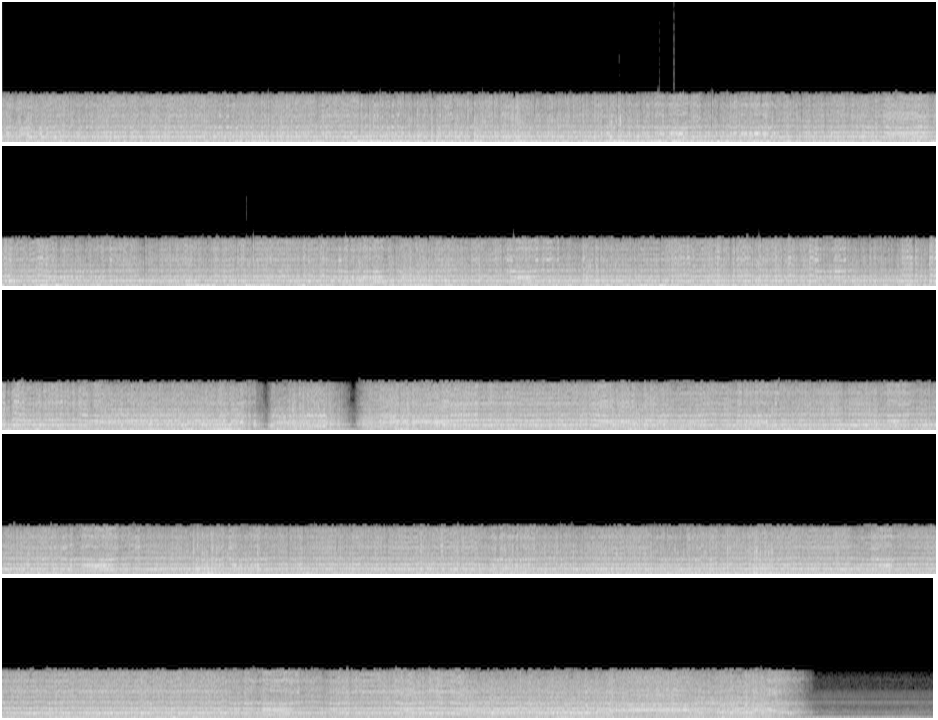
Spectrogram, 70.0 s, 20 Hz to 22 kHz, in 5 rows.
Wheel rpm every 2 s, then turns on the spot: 220, 230, 230, 230, 230, 220, 220, 220, 230, 230, 230, 230, 230, 230, 230, 190, 120, 190, 230, 220, 230, 230, 230, 230, 230, 220, 230, 230, 230, 230, 220, 220, 190, 180, 30.
none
